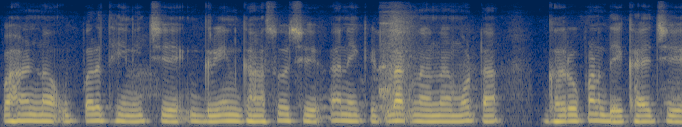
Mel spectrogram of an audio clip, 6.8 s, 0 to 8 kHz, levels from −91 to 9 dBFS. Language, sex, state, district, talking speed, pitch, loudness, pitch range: Gujarati, male, Gujarat, Valsad, 130 wpm, 145 Hz, -17 LUFS, 140-150 Hz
